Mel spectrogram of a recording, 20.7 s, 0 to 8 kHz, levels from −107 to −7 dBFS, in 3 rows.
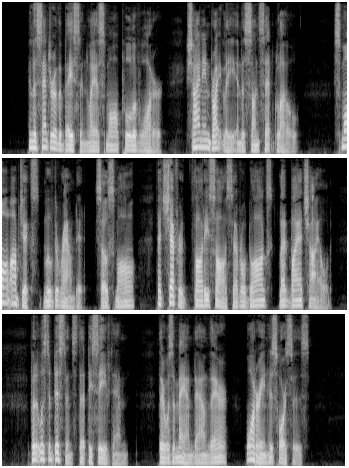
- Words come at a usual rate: Yes, average, 155 wpm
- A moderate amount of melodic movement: Yes, average, 5.0 semitones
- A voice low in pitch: Yes, very low, 90 Hz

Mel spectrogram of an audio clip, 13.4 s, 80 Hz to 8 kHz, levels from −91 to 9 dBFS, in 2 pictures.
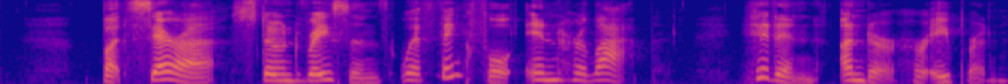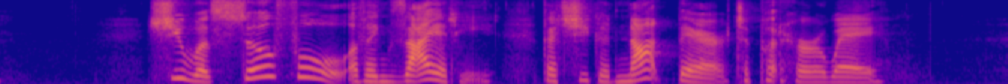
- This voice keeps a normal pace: No, slow, 125 wpm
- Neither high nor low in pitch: No, high, 215 Hz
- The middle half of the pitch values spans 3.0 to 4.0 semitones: No, average, 4.5 semitones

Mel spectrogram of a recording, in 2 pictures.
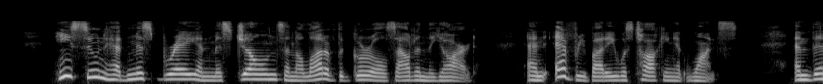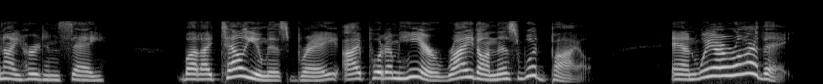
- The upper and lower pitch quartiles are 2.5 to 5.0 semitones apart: No, wide, 5.4 semitones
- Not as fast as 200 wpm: Yes, average, 175 wpm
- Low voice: No, high, 230 Hz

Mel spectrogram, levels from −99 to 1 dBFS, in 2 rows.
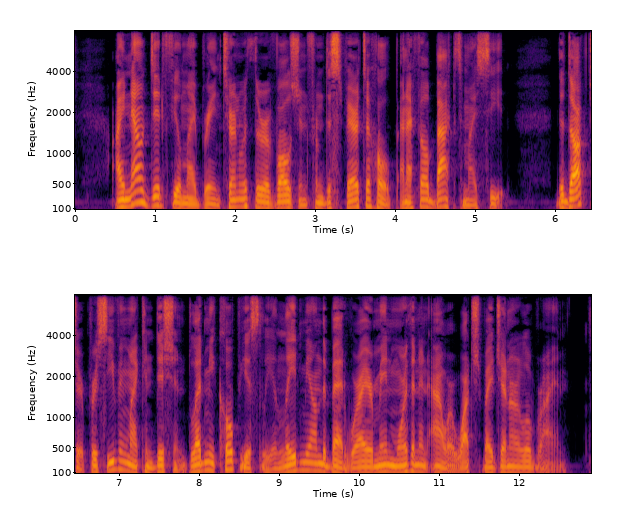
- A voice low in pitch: Yes, low, 105 Hz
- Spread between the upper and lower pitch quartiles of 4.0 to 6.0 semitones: Yes, average, 4.9 semitones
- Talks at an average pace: No, fast, 215 wpm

